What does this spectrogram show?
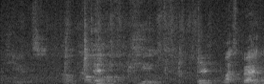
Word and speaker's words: Qt: or Qt, I learned it's the proper pronunciation.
